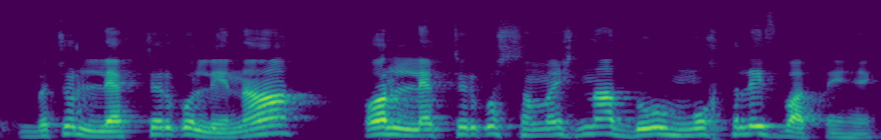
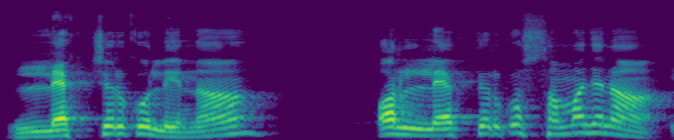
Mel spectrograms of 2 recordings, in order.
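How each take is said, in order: First: Said in the usual way. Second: Slowed right down, each phrase pressed home; slow and stressed. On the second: Shown as a demonstration. Teacher stressing the key point to his students, slow and weighty. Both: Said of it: "normal speed से कम पे आके बोलूंगा और जोर दे के".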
